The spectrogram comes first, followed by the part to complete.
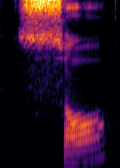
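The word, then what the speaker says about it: соловей: No, you see now how it's written, but it's pronounced like Solovey.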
